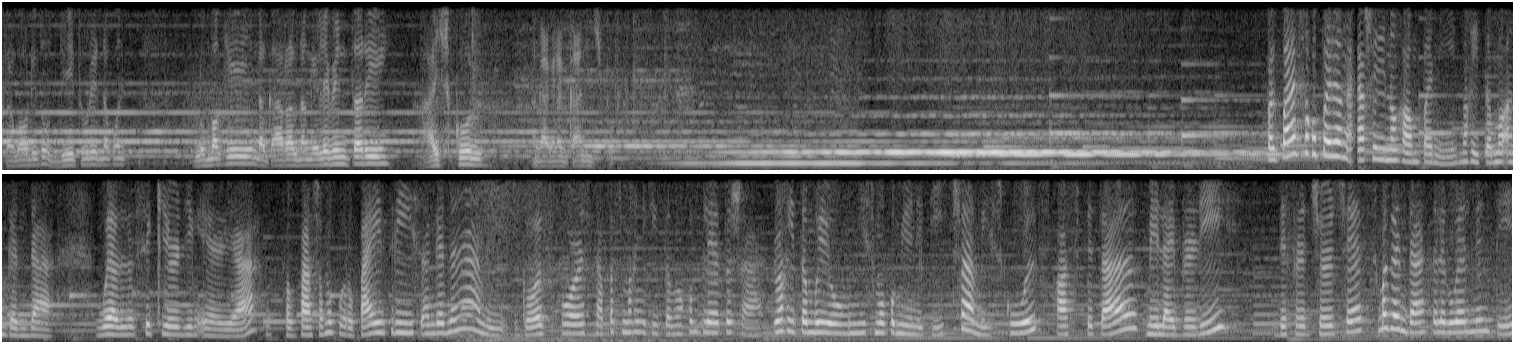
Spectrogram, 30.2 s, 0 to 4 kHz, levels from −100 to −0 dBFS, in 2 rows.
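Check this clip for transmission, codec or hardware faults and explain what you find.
Three kinds of network fault appear, all from packet timing, heard through a narrowband call codec with nothing above 4 kHz, which fits G.711 mu-law.

Short stall from a late packet, at 13.48 to 13.57 s and 21.46 to 21.53 s. The jitter buffer ran dry. The last sound was held for 70 ms and then 52 ms, with a slight buzz or dip.

Short concealed packet loss, at 13.59 to 13.63 s. About 40 ms never arrived. The receiver extended the preceding sound, leaving a brief smear or wobble.

Jitter buffer speed-up, at 15.56 to 16.23 s. Excess buffered audio was trimmed by cutting roughly 70 ms of pitch periods. The sound runs about 10% fast at unchanged pitch.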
